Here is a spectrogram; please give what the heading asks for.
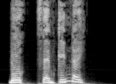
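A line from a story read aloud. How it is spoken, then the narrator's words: Heavy-breathing shout. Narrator (Vietnamese): Bà thở mạnh quát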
